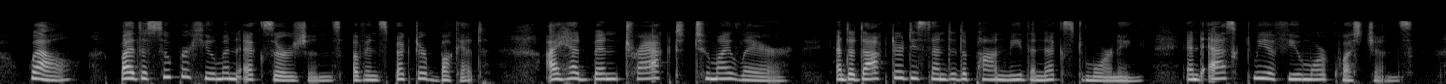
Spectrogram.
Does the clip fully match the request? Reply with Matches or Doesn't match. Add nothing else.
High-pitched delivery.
Matches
